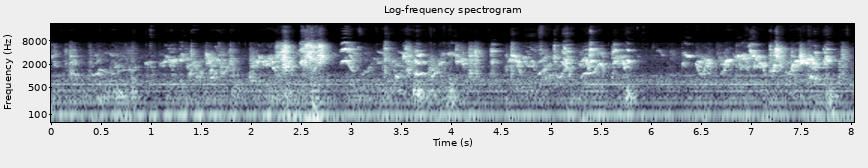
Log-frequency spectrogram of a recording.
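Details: Several caged parakeets chatter at length, a dense fast warble of buzzy chirps, squawks and squeaky notes rising and falling in loudness, with a faint low hum throughout.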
